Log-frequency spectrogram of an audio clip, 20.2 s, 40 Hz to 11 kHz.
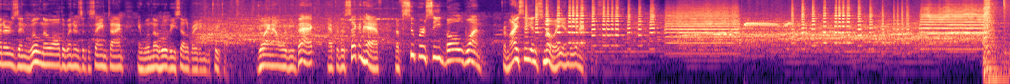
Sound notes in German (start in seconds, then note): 14.9 Menge Beifall; 19.6 Wettbewerbs-Musik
